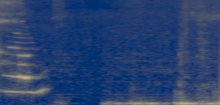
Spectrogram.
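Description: A house cat gives a single clear, drawn-out meow up close, followed by a low rumbling murmur and a few soft indistinct sounds.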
